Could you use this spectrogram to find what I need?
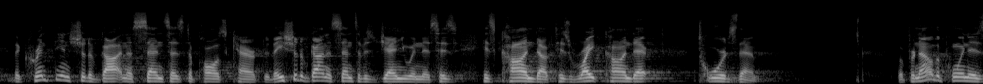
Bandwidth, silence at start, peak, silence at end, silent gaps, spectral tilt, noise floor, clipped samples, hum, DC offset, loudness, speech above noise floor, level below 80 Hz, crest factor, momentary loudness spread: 12 kHz; 0.1 s; -10 dBFS; 0 s; none; -5.5 dB/octave; -77 dBFS; under 0.1%; none; under 0.1%; -30 LUFS; 47 dB; -76 dBFS; 20 dB; 10 LU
